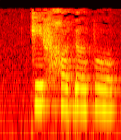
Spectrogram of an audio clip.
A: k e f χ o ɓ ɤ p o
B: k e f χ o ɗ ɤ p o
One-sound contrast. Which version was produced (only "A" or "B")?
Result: B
